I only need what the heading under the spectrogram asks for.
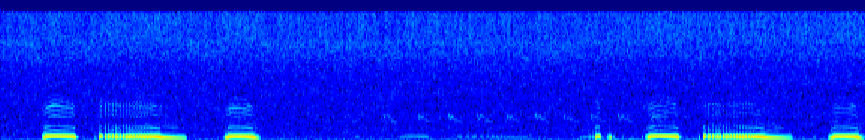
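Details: Two rhythmic coo phrases from a spotted dove calling to set off other doves: each has a short coo, a long buzzy downslurred note and a rounded final coo, with a faint soft sound between phrases.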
